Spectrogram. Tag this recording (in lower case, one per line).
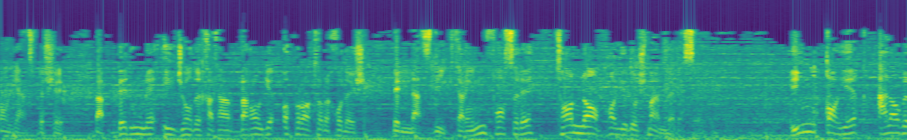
music
speech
